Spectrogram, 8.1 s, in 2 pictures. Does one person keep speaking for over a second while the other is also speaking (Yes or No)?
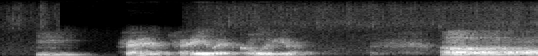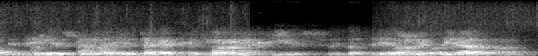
Yes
